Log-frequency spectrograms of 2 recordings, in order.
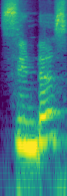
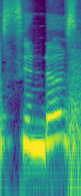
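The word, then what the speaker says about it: cinders: यहां पर सिंडर्स पढ़ा था इसको क्योंकि सी के जस्ट बाद आई आ रहा है इसलिए हमने इसको के प्रोनाउंस नहीं करा। हमने इसको सिंडर्स प्रोनाउंस किया।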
